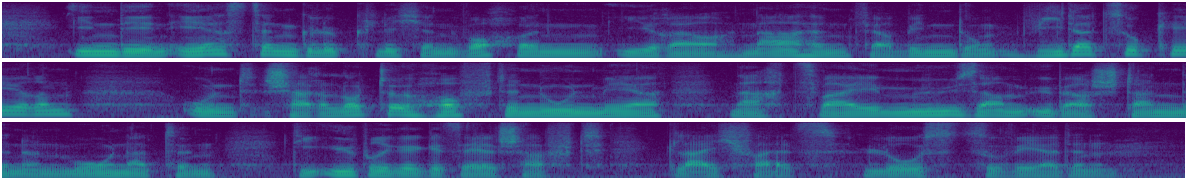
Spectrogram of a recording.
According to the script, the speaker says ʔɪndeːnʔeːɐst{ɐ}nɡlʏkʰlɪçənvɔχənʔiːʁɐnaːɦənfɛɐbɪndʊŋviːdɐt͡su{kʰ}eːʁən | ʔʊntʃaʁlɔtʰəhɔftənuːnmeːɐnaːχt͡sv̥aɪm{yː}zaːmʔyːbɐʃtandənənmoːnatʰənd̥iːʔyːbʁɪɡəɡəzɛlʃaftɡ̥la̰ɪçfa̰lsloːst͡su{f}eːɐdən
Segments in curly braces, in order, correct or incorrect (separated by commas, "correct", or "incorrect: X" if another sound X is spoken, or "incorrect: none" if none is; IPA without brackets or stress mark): incorrect: ə, correct, correct, incorrect: v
